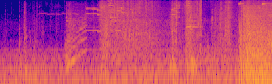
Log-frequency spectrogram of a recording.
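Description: A fireball whooshes and bursts.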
